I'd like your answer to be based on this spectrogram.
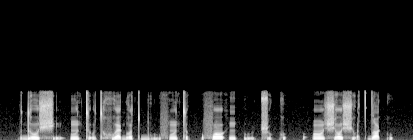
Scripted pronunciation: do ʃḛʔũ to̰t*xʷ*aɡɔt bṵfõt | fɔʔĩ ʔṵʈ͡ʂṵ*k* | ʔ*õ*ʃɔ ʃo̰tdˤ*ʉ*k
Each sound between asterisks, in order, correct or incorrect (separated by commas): correct, correct, incorrect, incorrect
